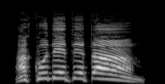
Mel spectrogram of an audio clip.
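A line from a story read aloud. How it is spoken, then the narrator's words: Worker shouting from aside. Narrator (Ukrainian): закричав якийсь робочий збоку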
